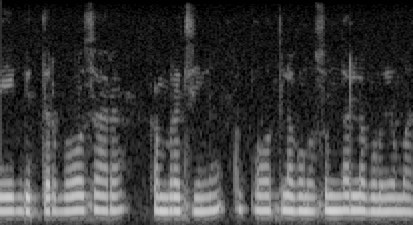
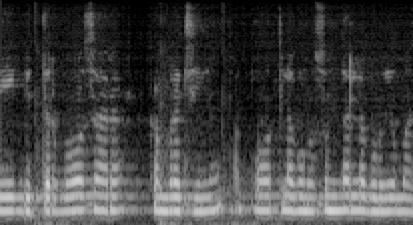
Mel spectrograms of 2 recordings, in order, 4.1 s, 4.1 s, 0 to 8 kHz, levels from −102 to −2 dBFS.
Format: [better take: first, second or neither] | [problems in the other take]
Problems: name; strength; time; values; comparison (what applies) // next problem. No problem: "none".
first | noise reduction (neural separator model SepFormer DNS4)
